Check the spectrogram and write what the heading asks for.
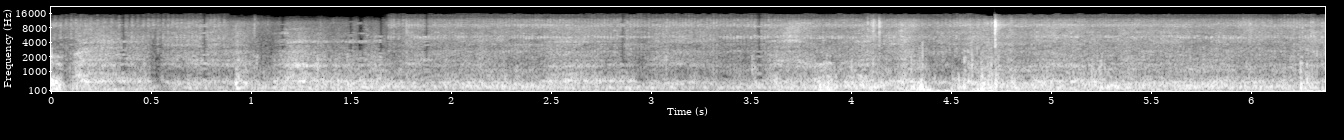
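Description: Mountain bike rolling down a dirt singletrack: steady tyre and riding noise, with a few sharp knocks and rattles from the bike over bumps, about a second in and twice between four and five seconds.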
